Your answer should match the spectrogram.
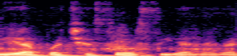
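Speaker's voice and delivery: usual speaking voice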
